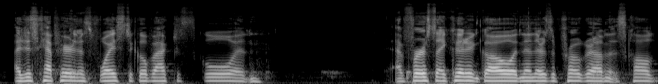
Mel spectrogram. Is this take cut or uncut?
uncut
